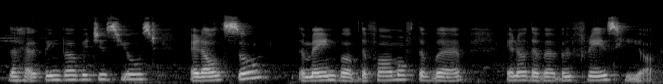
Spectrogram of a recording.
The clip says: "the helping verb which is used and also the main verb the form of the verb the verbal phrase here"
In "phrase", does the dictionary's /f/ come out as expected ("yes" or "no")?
yes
